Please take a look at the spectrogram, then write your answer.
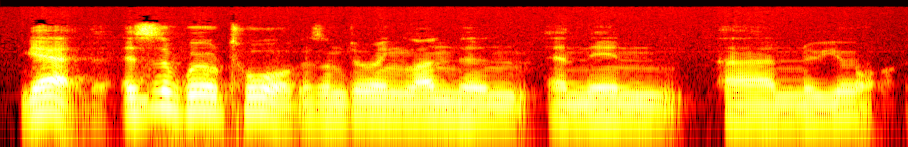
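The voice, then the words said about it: Nasal, congested voice. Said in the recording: “A little sick, so apologies you, if I ... I sound nasal.”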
